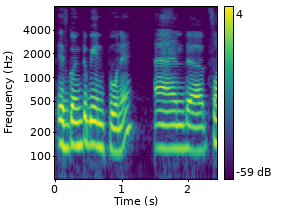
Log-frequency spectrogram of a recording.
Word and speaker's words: Pune: Because you grew up in the city of Pune, if I pronounce it correctly. Exactly. Pune.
